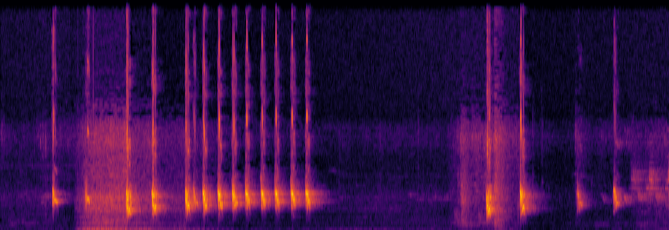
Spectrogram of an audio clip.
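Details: Yellow-vented bulbul in agitated song meant to provoke rival bulbuls: a rapid run of short, sharp chattering notes over low rumbling background noise, followed by a few scattered louder notes.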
